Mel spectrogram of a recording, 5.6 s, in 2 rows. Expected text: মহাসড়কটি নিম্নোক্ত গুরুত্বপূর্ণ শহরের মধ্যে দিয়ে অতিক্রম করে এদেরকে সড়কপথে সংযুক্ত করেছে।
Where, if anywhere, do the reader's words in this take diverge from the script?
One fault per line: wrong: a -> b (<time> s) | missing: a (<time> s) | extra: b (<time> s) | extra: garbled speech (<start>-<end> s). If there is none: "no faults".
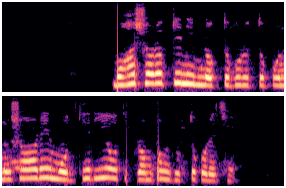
missing: করে এদেরকে সড়কপথে (4.3 s)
